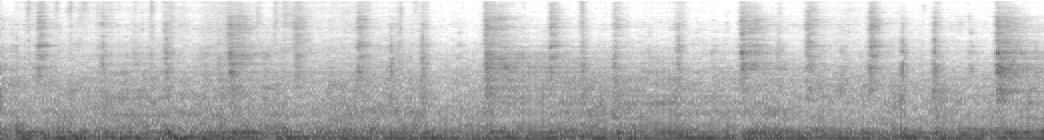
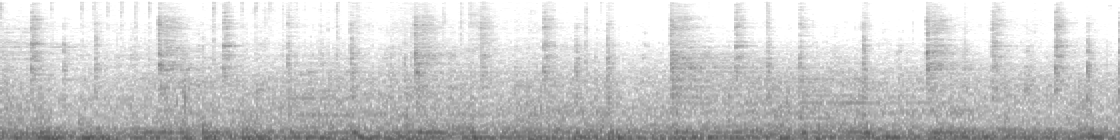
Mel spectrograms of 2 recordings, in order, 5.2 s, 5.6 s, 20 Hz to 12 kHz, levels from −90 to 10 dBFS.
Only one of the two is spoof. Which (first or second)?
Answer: first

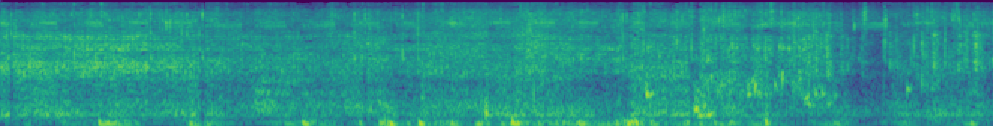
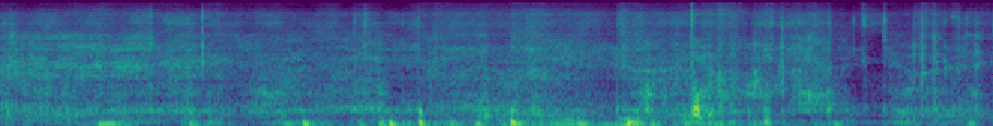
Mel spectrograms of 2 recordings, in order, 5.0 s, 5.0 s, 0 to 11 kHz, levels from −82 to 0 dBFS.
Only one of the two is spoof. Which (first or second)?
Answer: second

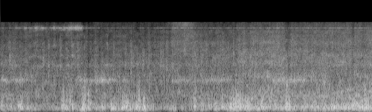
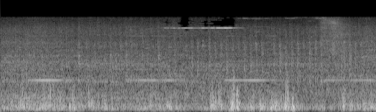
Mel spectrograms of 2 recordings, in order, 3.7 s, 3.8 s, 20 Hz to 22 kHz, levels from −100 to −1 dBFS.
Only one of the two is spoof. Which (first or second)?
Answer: first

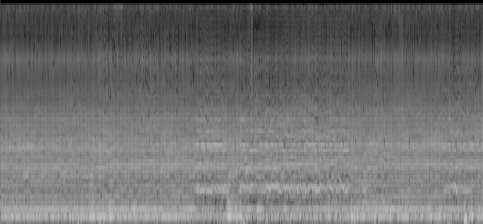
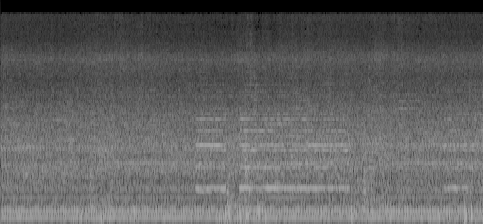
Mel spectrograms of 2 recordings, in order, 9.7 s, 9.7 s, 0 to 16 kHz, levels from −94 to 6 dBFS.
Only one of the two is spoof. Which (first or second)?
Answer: first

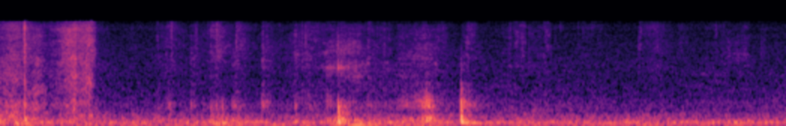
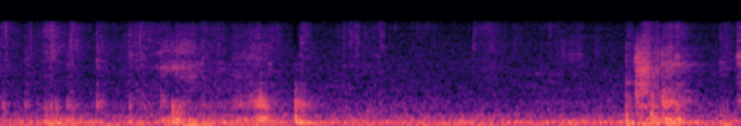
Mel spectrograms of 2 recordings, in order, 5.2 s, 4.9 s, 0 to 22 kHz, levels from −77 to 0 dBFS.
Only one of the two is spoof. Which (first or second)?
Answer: first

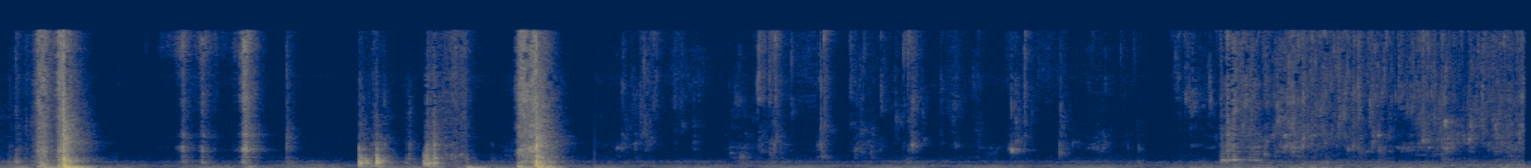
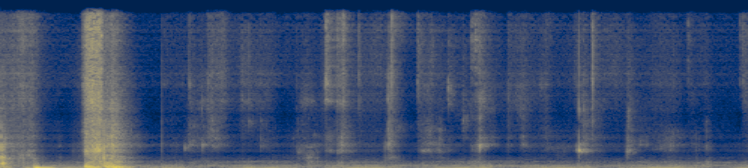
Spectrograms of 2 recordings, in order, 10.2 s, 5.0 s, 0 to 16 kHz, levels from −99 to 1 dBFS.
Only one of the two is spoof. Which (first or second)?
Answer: second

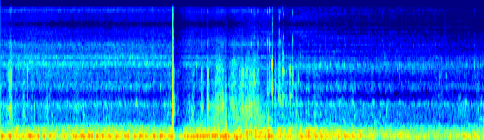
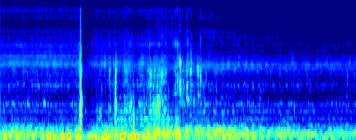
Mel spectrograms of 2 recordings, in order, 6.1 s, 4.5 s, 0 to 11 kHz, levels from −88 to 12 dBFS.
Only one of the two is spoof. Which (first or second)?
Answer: second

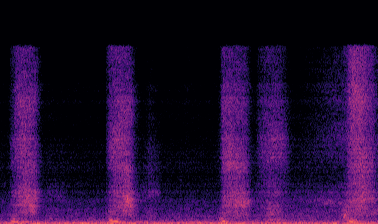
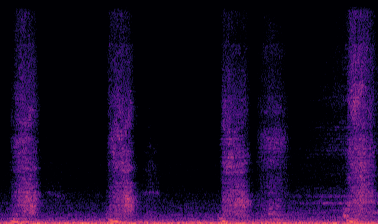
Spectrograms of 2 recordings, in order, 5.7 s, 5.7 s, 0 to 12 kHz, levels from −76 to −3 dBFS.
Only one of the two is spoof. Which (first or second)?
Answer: first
